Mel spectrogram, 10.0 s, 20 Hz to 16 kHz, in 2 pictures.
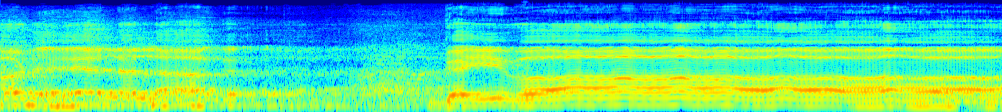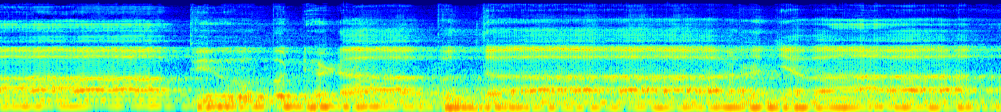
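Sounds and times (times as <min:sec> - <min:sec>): man chanting with vibrato: 0:00.0 - 0:10.0.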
